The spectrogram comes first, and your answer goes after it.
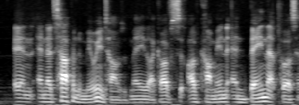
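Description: A man talks at a fairly quick pace with an Australian accent. The background is quiet. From Australia, Byron Bay. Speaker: professional surfer; interview guest. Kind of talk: casual chat. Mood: relaxed, reflective. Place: studio. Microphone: lapel.

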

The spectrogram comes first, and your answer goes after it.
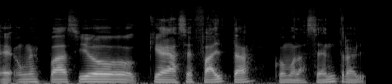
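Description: A man with a Puerto Rican accent against a quiet background. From Puerto Rico, Río Piedras; Puerto Rico. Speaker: visual artist and DJ; podcast guest. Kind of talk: casual interview chat. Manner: halting, many fillers. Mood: calm, reflective. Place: studio. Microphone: studio mic.

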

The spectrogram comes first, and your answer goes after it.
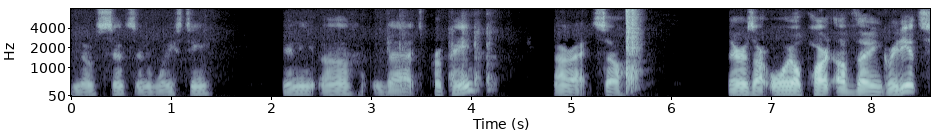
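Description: With a dry sound and no echo, a man talks at a moderate pace with ordinary pitch variation and long, frequent pauses. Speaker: griddle cook host. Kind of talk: cooking tutorial. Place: garden.

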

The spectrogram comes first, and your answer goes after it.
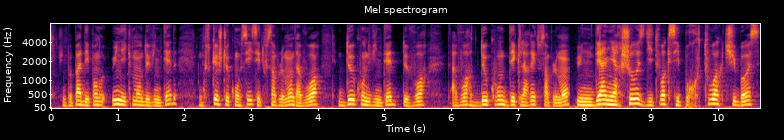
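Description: With a dark, mellow tone, a man talks at a medium pitch and moderate pace with ordinary pitch variation. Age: 20s. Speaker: YouTuber and online reseller; YouTuber, online reseller. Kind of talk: YouTube advice monologue. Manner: casual, direct address. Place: home room. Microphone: handheld.

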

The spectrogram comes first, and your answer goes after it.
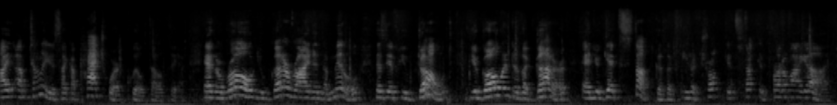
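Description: Lively intonation and big swings in loudness at a moderate pace, with audible room echo and noticeable background noise. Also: woman, fairly high pitch for a woman. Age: 80s+. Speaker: local resident speaking at public hearing. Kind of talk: public comment at town hearing. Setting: town hall meeting room. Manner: animated.

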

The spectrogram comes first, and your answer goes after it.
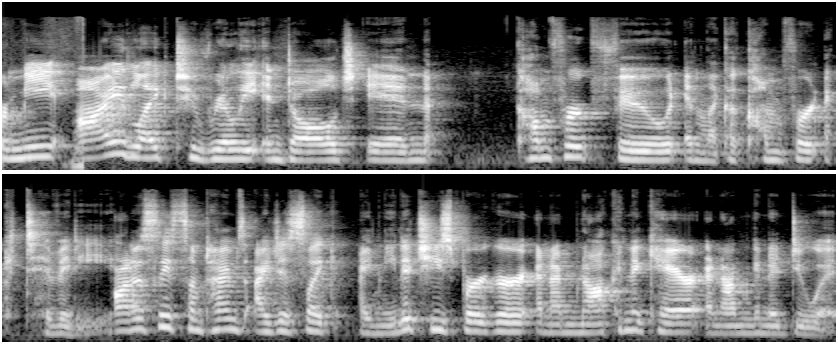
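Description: With a Canadian accent, a woman talks at a moderate pace in a fairly low pitch, using ordinary pitch variation. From Canada. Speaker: actor and YouTuber; actor, YouTuber. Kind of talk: vlog talk to camera. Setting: at home. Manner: animated. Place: home room.

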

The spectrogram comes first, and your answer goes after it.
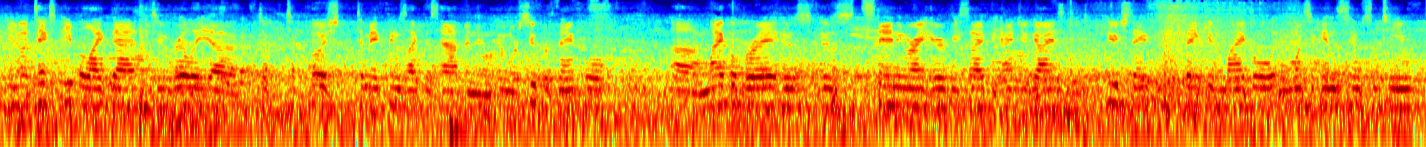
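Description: Loud background noise runs behind the voice. A man speaks at a moderate pace. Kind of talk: seminar talk to audience. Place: hall. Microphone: camera far.

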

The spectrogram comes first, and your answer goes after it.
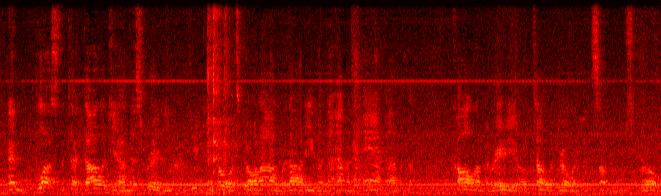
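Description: There is loud background noise. A man speaks at a fairly quick pace over it. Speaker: tour guide. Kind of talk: guided tour explanation. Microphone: camera far.

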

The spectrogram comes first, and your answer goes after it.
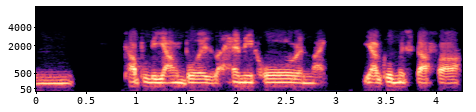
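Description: Against a quiet background, dry with no echo, a man with an Australian accent speaks at a fairly low pitch and a moderate pace in a monotone, flat way. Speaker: professional footballer; guest. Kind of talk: casual chat. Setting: video call. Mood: relaxed, friendly. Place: home room. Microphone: video call.

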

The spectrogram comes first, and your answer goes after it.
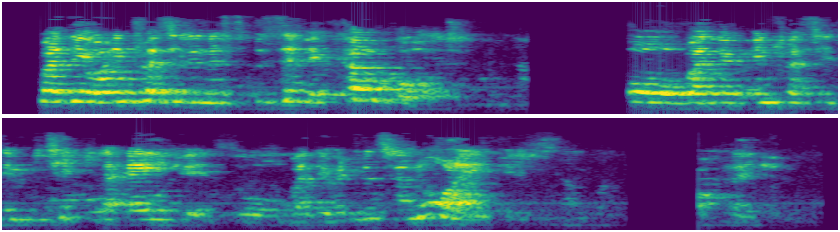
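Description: A woman speaks at a very fast clip in a high pitch, with audible room echo and light background noise. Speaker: social science researcher. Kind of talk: lecture. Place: hall.

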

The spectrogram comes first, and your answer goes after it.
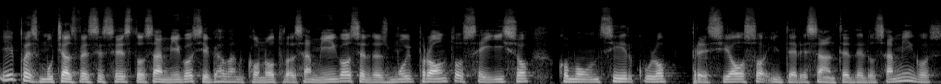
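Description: Against a quiet background, a man speaks at a medium pitch with fairly even intonation. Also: fairly slow pace. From Poland. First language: Polish (speaking Spanish). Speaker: artist's partner and promoter; interviewee. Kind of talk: interview. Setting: at home. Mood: warm, amused reminiscing. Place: home room. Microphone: lapel.

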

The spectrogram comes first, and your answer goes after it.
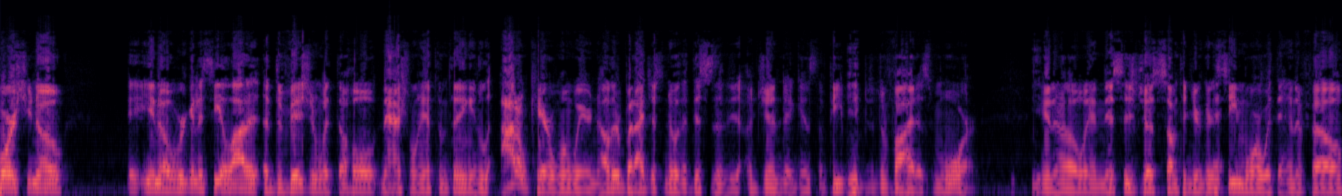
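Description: At a very fast pace, a medium-pitched man with an American accent and a bright, sharp tone talks with ordinary pitch variation and big swings in loudness. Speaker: radio co-host. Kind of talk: talk radio. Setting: studio.

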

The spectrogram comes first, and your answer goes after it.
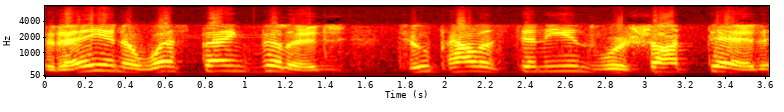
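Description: A man's raised, projected voice, bright and sharp in tone, at a moderate pace. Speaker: news correspondent. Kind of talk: radio news report.

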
